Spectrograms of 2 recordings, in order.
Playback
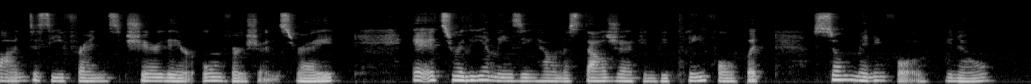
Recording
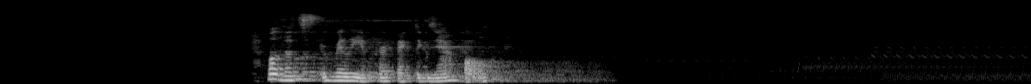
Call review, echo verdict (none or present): none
